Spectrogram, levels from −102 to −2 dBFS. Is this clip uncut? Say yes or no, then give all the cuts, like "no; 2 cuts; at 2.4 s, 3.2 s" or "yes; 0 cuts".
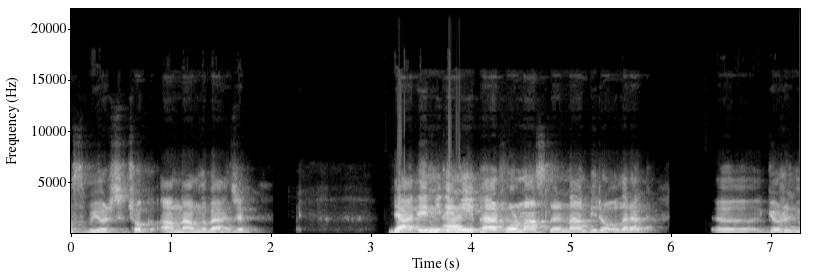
yes; 0 cuts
